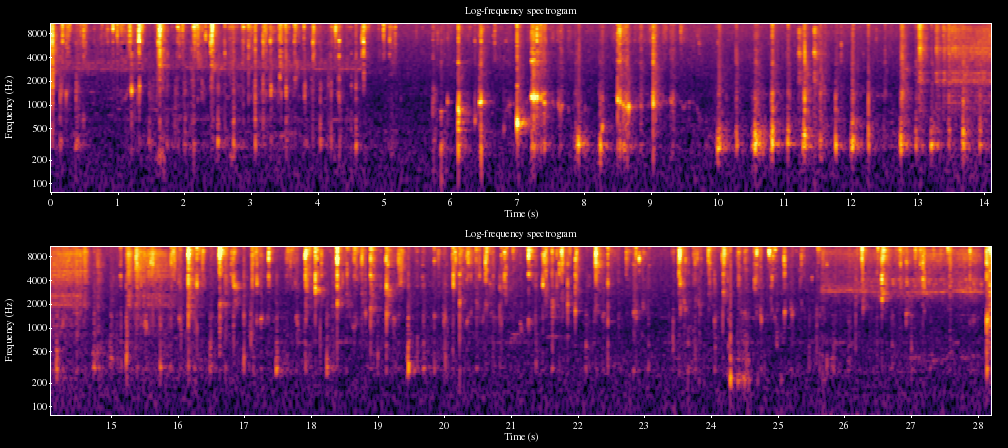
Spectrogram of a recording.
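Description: A person chewing dry clay lumps close to the microphone: a steady run of small crackling crunches, thickest in the middle.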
